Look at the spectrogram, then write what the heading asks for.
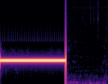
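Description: A single loud, steady pure-tone censor bleep covers a spoken name for just under a second, then stops abruptly and leaves near silence.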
